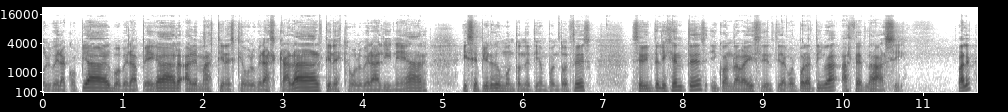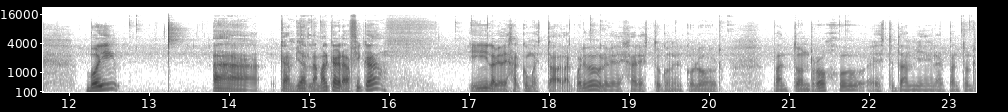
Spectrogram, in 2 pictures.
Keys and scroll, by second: 2.0 space, 6.5 space, 9.1 space, 11.8 super+w, 13.2 super+Tab, 16.6 space.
